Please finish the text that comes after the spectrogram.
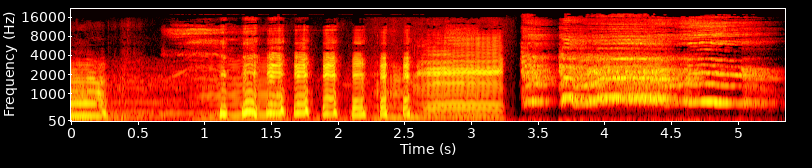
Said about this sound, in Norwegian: det var sauene med òg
